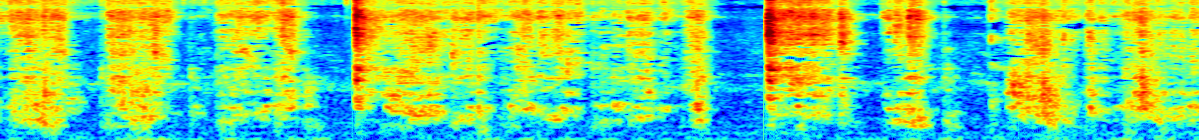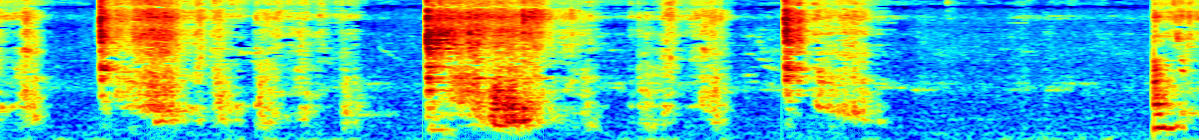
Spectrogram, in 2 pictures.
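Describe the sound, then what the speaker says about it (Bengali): A paste of coriander leaves and green chilli being fried and stirred in a pan for mutton kosha. Quiet, scraping bursts of stirring come and go with short silent pauses between them. "ধনে পাতা আর কাঁচা লঙ্কা বাটাটা দিয়ে দেবো। এটাকে খানিকক্ষণ কষাবো।"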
